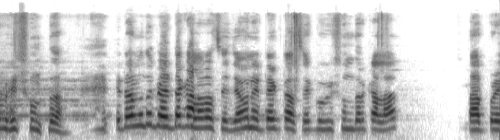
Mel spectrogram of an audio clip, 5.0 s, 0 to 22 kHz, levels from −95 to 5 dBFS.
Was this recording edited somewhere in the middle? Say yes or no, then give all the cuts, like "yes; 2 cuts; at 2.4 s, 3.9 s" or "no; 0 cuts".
no; 0 cuts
